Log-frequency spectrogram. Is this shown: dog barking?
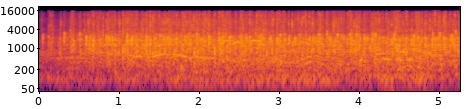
no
